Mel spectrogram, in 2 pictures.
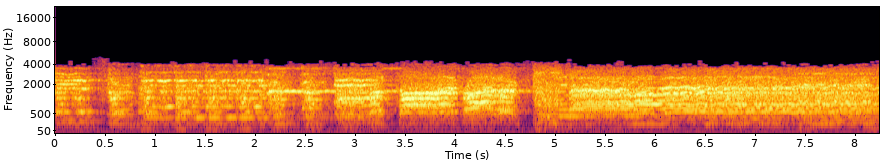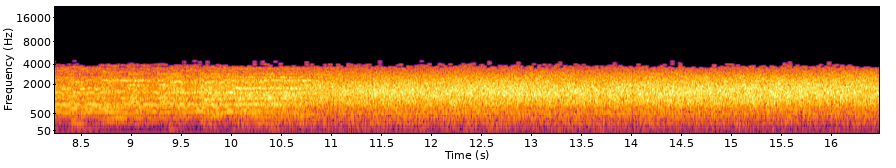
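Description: Typewriter typing in quick bursts of sharp clicks mixed with ringing tones, giving way after about ten seconds to a loud, steady rushing hiss. No one speaks.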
